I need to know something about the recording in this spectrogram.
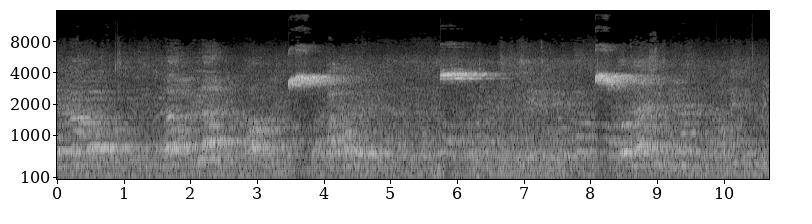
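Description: Wrestling shoes squeaking sharply on the mat three times, each squeak under a second and a couple of seconds apart, as the wrestlers shift their feet. Shouting voices echo through the hall around them.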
